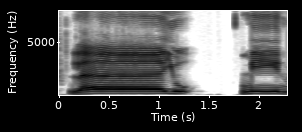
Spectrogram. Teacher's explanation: huruf-huruf yang bertemu dengan hamzah, apalagi dia ketika sukun, maka dia akan terhenti bacaannya, terhentak. Kalau ain dia ada ngalir sedikit suaranya. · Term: hamzah sukun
